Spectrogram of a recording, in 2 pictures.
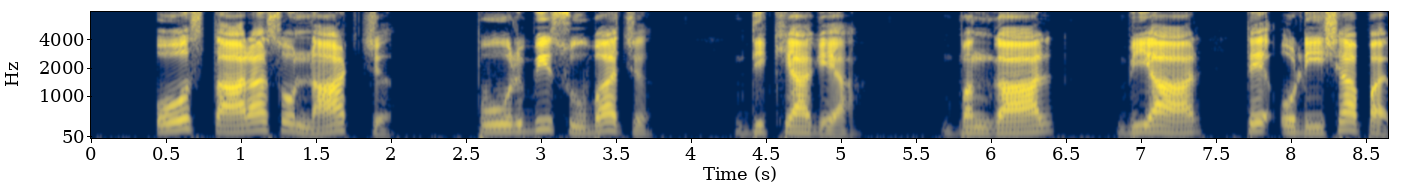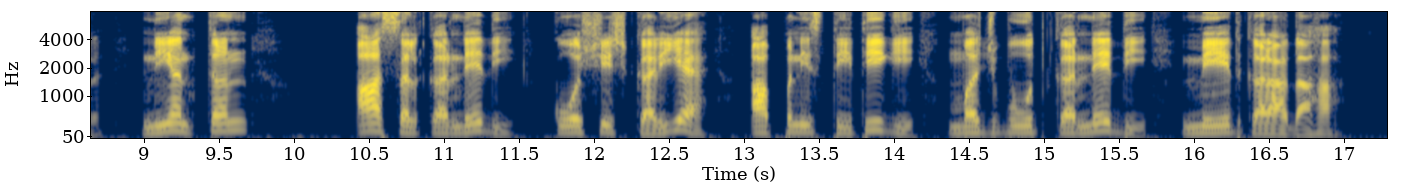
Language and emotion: Dogri, neutral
